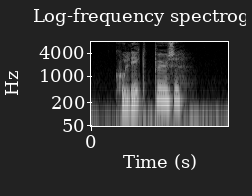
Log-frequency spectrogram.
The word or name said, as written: kollektbøsse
